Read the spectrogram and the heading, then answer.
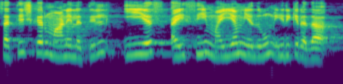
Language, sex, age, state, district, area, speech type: Tamil, female, 18-30, Tamil Nadu, Viluppuram, rural, read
